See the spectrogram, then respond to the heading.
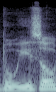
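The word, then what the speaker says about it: Buizel: t z e o yeah always say it like buzel cuz it's like weasel but I I don't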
